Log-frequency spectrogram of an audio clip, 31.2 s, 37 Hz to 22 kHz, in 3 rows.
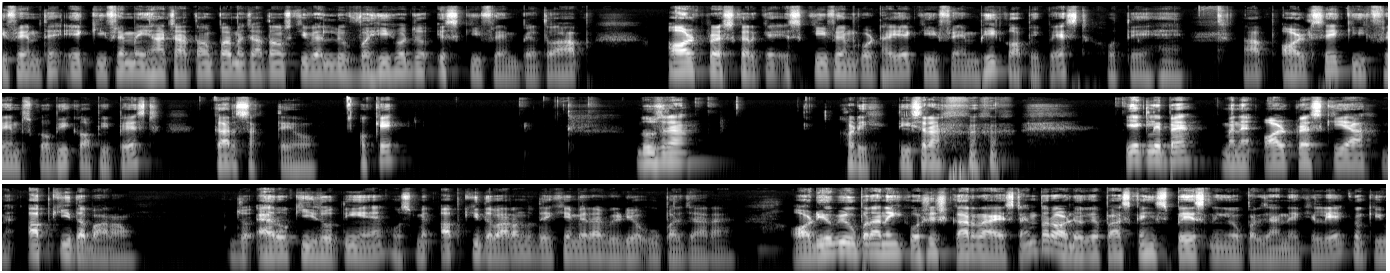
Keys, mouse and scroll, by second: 5.9 alt+click, 25.0 alt+Up.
